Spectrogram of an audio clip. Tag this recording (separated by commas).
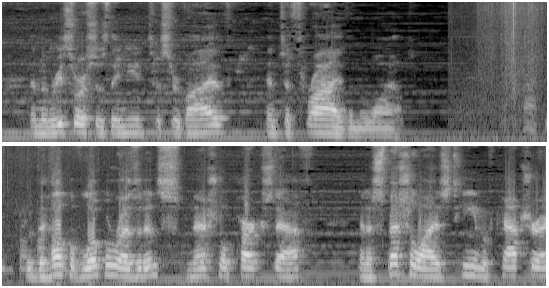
Speech, Music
